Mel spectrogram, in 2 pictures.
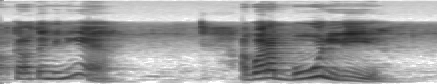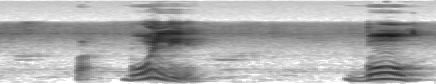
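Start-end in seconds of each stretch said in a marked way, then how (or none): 1.8-4.8 "bule" with BU stressed. Shown as a demonstration. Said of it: "a sílaba tônica tá no bu". 5.9-6.5 "Bu" said alone, loud and stressed; stressed syllable alone. Shown as a demonstration. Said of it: "a sílaba tônica tá no bu".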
